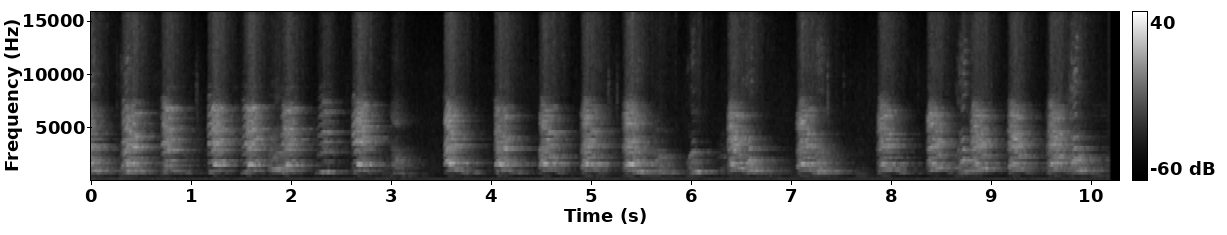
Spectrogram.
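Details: High-pitched yapping barks from a mixed-breed dog likened to Gizmo from Gremlins, delivered in rapid pairs and triplets almost continuously, with a short whine near the middle.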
